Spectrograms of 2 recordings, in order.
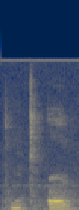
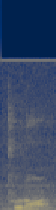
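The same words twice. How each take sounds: First: The T is pronounced crisply and separately. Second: The T is softened and linked into the vowel. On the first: "muchas veces la T no es como put on" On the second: "sino put on"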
